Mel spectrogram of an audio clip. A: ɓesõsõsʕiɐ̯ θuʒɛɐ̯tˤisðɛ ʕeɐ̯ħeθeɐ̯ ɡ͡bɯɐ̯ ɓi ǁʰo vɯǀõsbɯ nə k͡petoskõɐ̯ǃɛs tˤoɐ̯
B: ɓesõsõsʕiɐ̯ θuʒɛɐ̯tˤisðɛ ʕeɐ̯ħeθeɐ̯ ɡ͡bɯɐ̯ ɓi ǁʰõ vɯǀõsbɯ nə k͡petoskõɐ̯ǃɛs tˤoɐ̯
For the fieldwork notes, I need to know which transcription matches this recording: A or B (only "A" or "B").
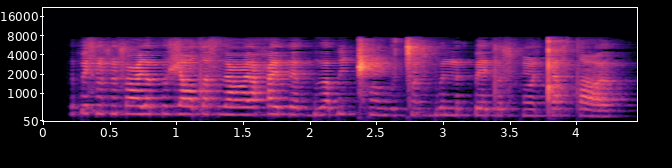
B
